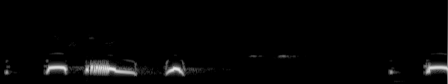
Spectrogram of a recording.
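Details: Spotted dove luring call from 2021: a short coo, a long descending coo and a quick arched note, then a pause and the start of the next phrase. The phrases repeat roughly every four seconds.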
